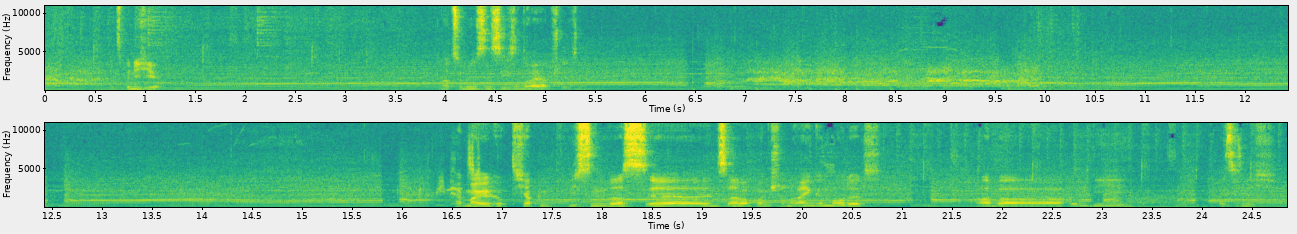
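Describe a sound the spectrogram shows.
A car engine roars steadily at high revs, shifting gears.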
